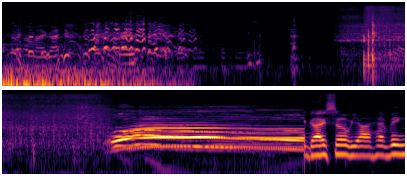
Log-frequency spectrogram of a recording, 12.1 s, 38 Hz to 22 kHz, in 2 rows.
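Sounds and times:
hot stones sizzling in liquid: 5.0 - 8.5.

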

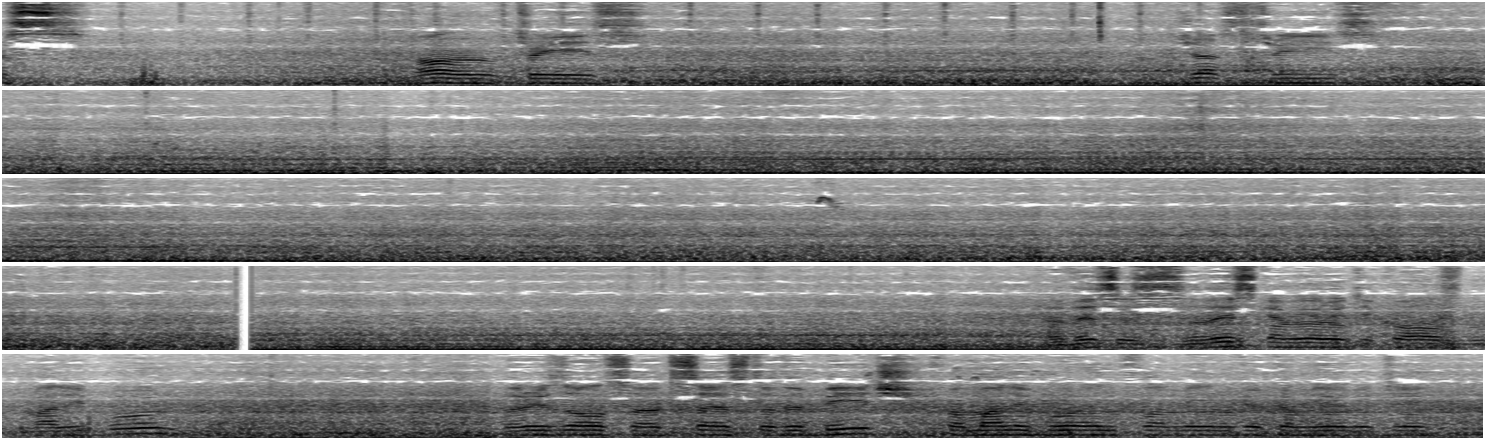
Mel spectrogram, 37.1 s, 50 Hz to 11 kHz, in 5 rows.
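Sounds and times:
car road noise in cabin: 0.0 - 37.0.

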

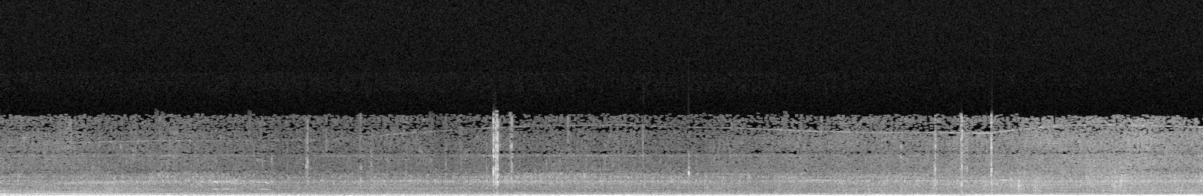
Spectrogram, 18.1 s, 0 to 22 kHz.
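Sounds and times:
distant boat engine drone: 0.0 - 18.0.

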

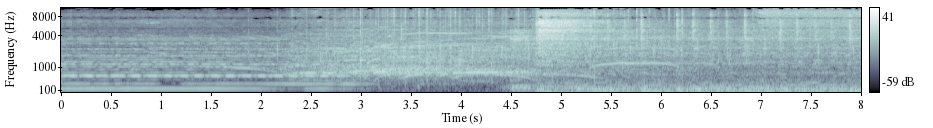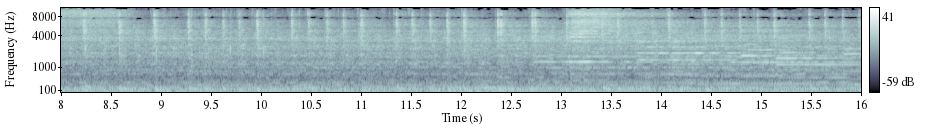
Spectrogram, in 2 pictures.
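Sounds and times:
live heavy rock band: 4.3 - 16.0
distorted electric guitars: 4.4 - 16.0.

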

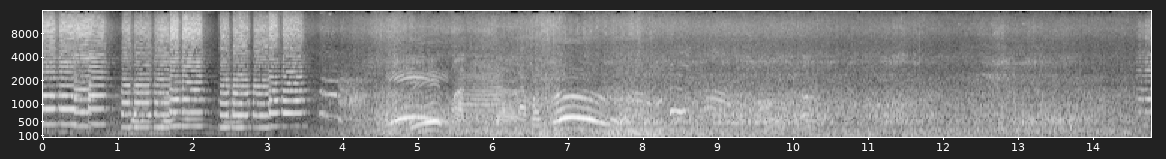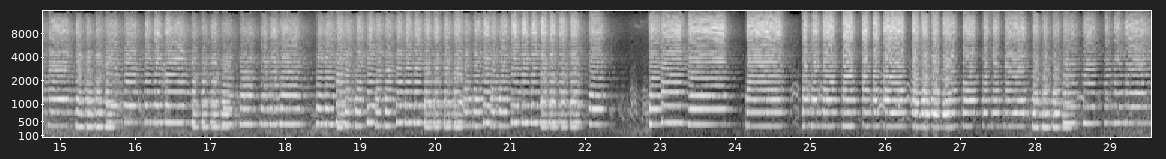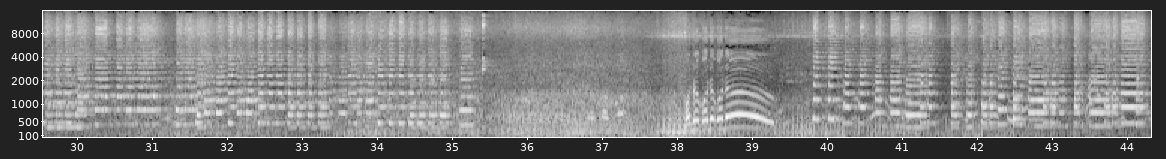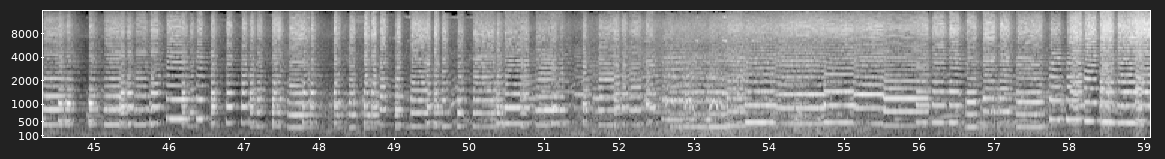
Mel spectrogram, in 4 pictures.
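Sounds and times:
multi-tone bus horns playing tunes: 0.0 - 4.0, 5.0 - 7.0, 14.5 - 35.7, 39.7 - 59.0.

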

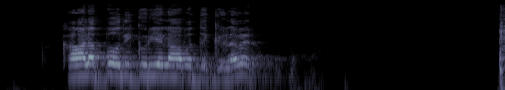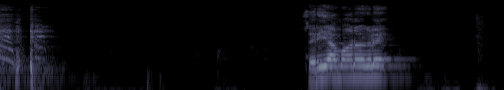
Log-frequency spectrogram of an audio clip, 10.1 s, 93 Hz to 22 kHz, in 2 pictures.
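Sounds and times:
man coughing: 5.0 - 5.7.

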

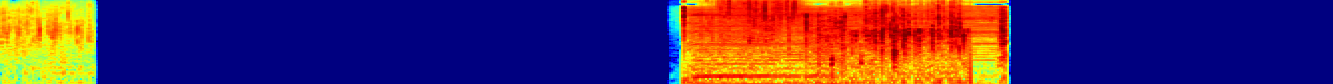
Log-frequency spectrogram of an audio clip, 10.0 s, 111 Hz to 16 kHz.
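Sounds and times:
electric hair clipper buzzing: 5.1 - 7.6.

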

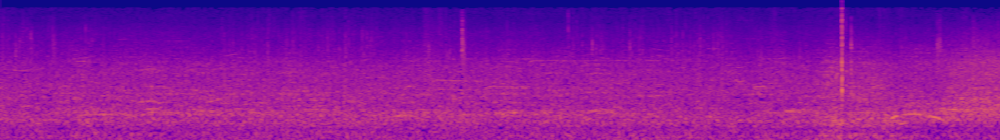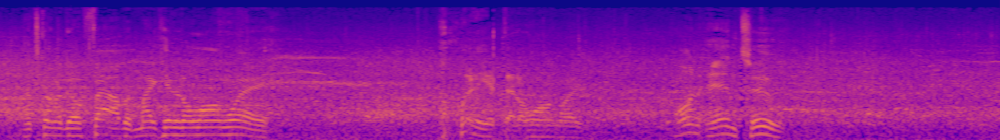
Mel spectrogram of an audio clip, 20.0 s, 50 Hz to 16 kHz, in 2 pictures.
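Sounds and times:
crowd murmur: 0.0 - 11.6, 12.3 - 20.0.

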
